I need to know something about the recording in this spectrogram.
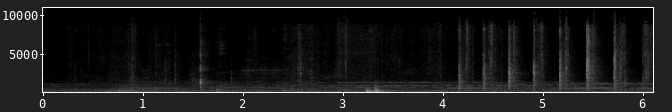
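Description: Soft background music of held tones. About three seconds in there is a low thump, then from about four seconds in a fast run of crisp clicks: a tarot deck being shuffled by hand.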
